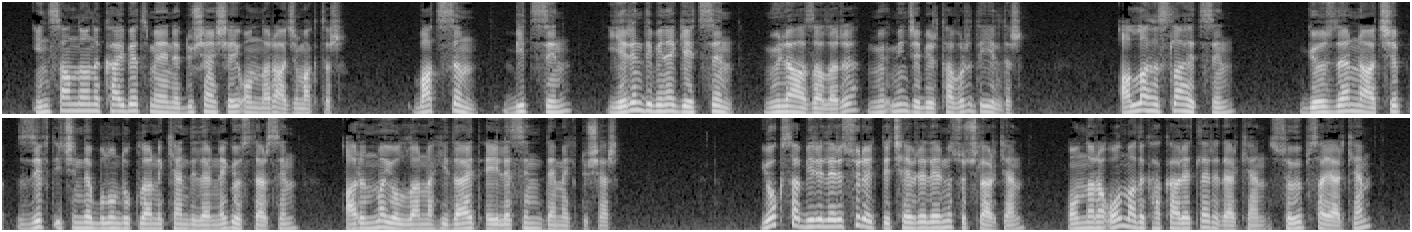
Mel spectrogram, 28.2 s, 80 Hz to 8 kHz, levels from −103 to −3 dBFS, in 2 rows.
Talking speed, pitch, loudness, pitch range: 90 wpm, 140 Hz, -23 LUFS, 125-160 Hz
